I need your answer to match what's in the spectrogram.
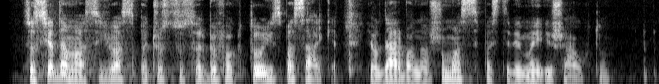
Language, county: Lithuanian, Vilnius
